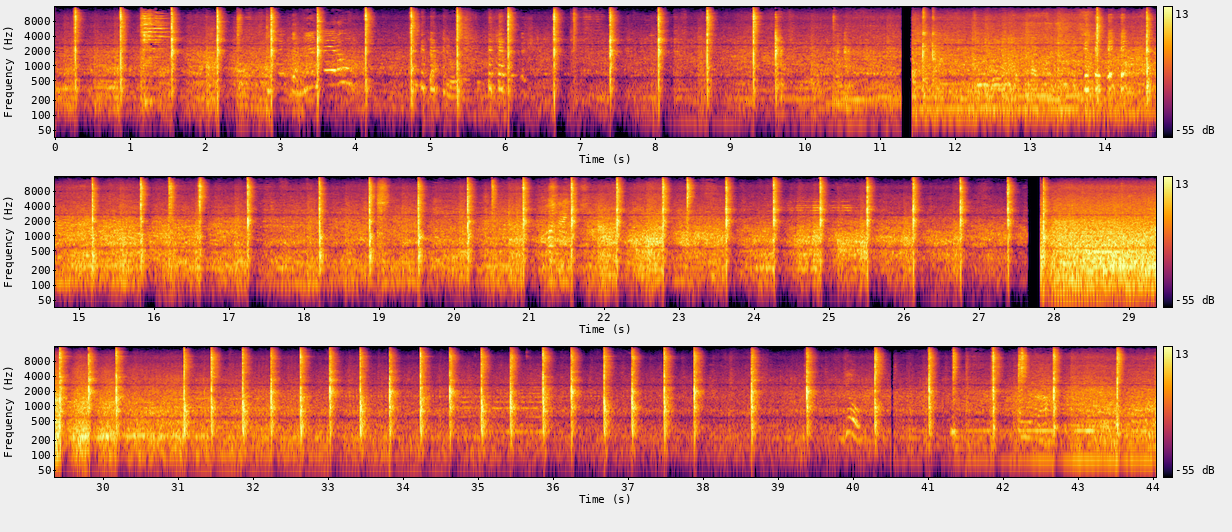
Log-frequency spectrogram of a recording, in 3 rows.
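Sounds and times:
hammer striking steel on anvil: 0.2s - 9.8s.

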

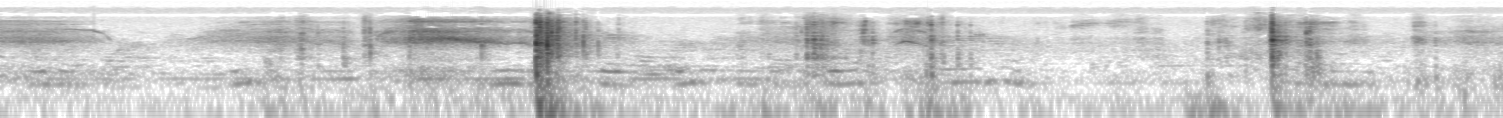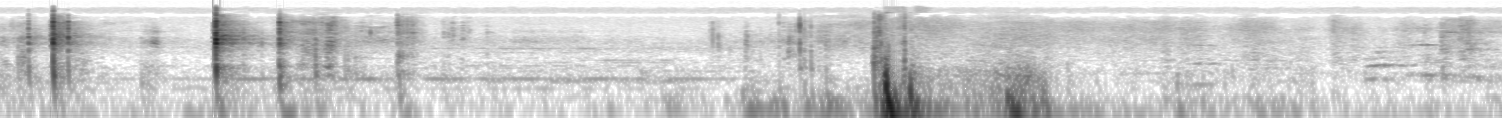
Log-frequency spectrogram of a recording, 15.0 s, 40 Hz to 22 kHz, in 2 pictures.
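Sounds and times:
plastic case clicks and snaps: 7.6s - 8.0s, 8.6s - 9.1s.

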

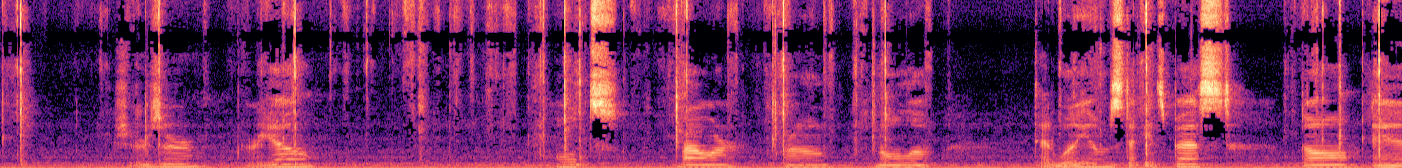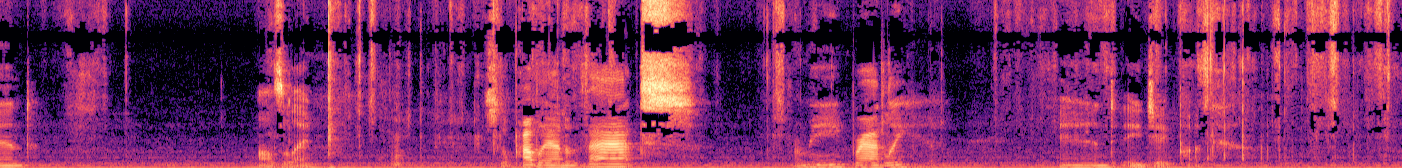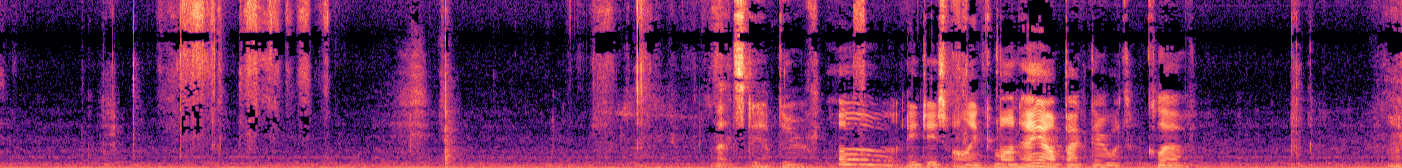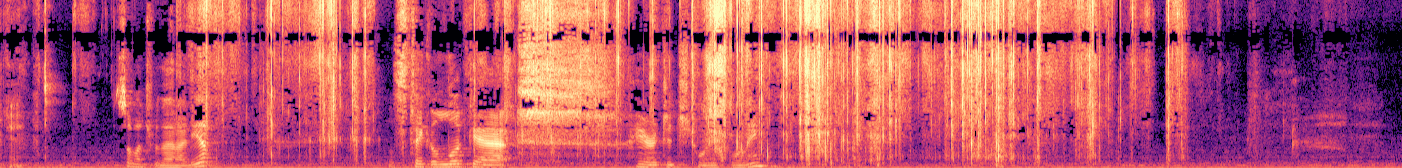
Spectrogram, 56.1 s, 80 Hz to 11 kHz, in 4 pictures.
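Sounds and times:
steady low hum: 0.0s - 56.0s
wrapper crinkling: 43.9s - 46.2s, 46.8s - 54.0s.

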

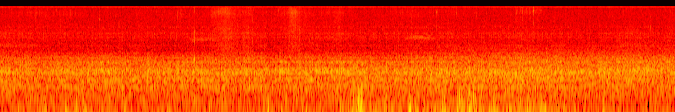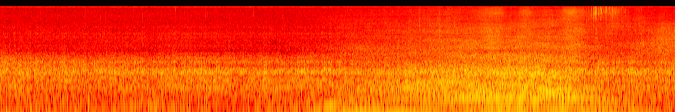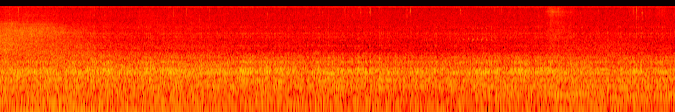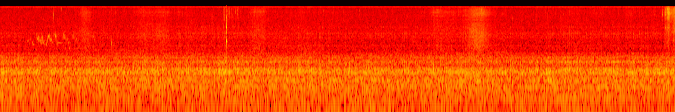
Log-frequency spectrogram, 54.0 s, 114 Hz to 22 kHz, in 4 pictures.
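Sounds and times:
engine hum: 0.0s - 54.0s
short hiss: 49.1s - 50.4s.

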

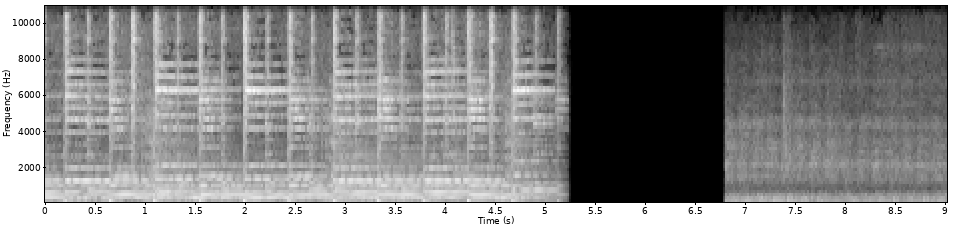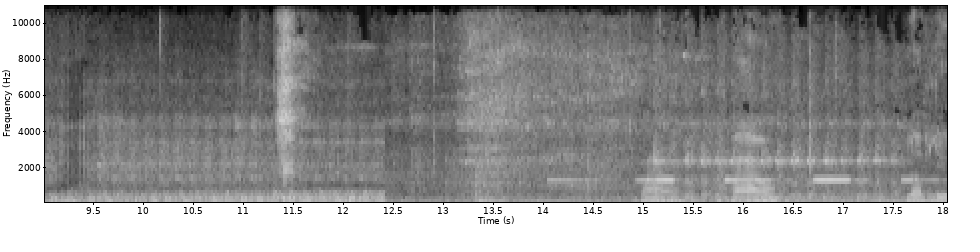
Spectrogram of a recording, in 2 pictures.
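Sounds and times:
low diesel engine hum: 0.0s - 5.1s, 6.8s - 18.0s
heavy rumbling machinery clatter: 6.8s - 18.0s.

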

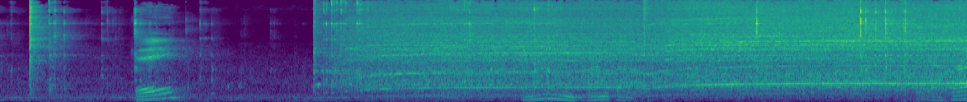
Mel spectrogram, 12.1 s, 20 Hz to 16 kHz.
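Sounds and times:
electric hand mixer whining: 3.9s - 12.0s.

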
